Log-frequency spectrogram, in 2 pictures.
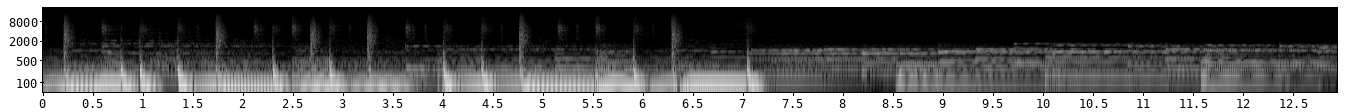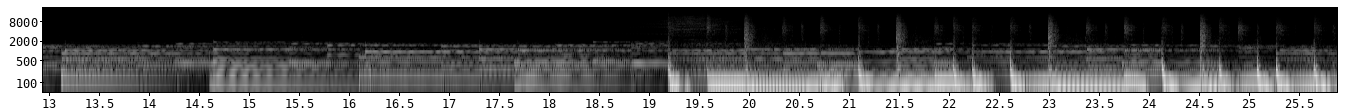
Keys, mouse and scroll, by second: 0.2 right click, 9.6 right click.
